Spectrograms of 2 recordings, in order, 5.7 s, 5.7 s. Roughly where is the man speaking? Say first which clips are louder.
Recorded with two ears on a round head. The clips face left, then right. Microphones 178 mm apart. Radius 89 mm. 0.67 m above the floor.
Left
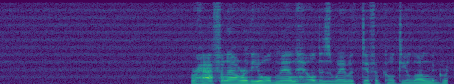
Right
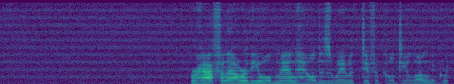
Left 3 dB; centre.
